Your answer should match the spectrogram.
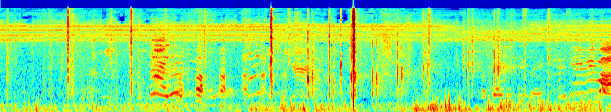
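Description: Sharp hits of a sepak takraw ball being kicked back and forth, the loudest about three and a half seconds in, with players' voices calling out between the hits.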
